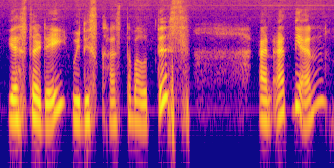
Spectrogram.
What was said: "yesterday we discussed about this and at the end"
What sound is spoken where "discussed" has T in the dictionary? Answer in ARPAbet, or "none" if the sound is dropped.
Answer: T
